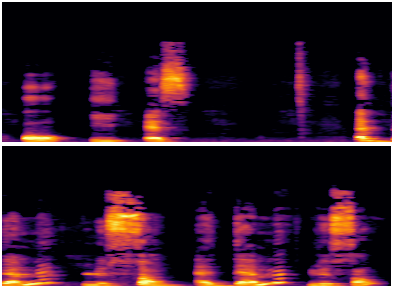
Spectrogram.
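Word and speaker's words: sang: الدم لو سون. الدم لو سون سهله حتى كيفاش كتكتب اس ا ان جي، فيها غير الجي اللي ما كتنطقش.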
